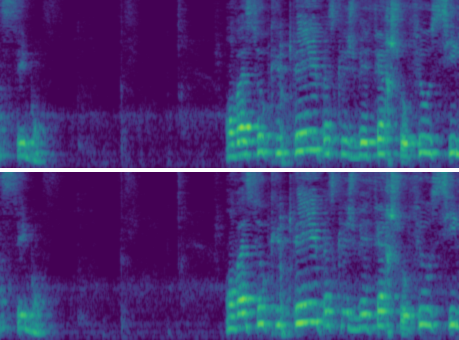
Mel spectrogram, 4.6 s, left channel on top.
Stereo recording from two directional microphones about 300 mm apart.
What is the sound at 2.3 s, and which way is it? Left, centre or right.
Speech, centre.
